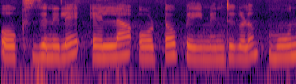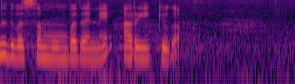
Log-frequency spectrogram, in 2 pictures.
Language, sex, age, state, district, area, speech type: Malayalam, female, 18-30, Kerala, Alappuzha, rural, read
